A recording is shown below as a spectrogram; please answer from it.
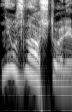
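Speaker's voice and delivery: high, loud hoarse rasp; hoarse wheeze. Acted. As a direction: wheeze it through a sore throat. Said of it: "просипела в ответ".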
